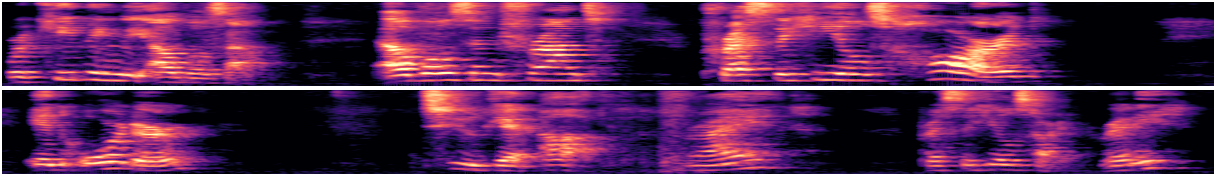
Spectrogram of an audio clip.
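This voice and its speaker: Slow-paced woman aerobics instructor in echoey room. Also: medium pitch, a little mellow. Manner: encouraging aerobics instructor, short commands and counts. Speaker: fitness instructor leading a chair workout. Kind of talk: aerobics instruction, counting reps and cueing form. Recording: roomy echo, distant microphone.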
